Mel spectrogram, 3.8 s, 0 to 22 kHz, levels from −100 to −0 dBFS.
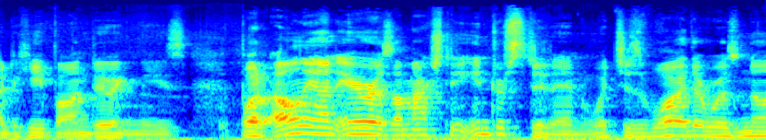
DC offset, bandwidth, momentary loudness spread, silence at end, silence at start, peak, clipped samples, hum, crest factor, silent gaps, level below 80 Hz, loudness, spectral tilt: under 0.1%; 18.5 kHz; 12 LU; 0 s; 0 s; -10 dBFS; under 0.1%; none; 20 dB; none; -50 dBFS; -30 LUFS; -4 dB/octave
